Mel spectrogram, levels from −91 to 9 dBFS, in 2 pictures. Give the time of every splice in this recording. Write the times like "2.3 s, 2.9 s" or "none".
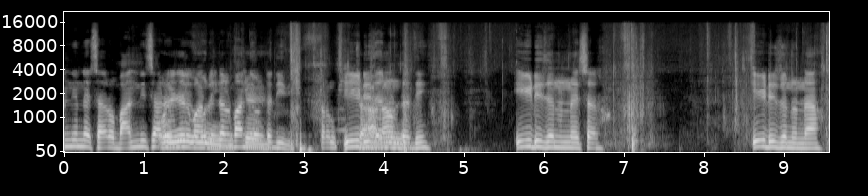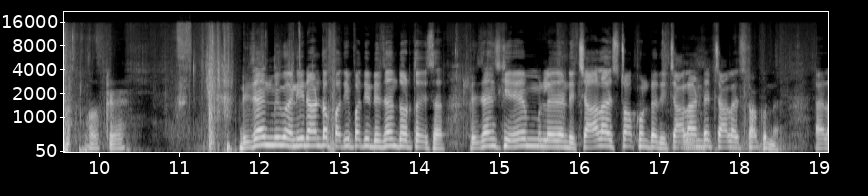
3.3 s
